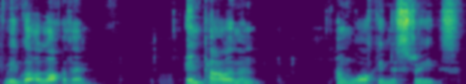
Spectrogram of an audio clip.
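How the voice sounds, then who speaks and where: Speaking a little slowly in a mellow, low-leaning voice, this Barbadian vlogger preaches passionately straight to the camera. He keeps tacking rhetorical "yeah?" onto his points.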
